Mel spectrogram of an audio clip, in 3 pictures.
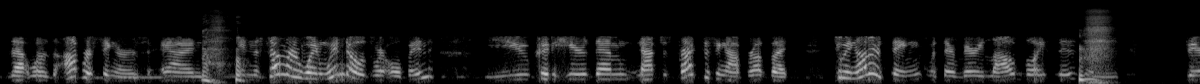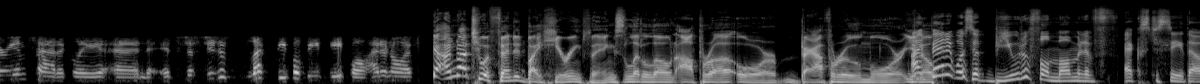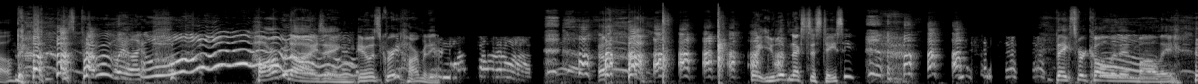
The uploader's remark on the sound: Let's Take Some Calls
